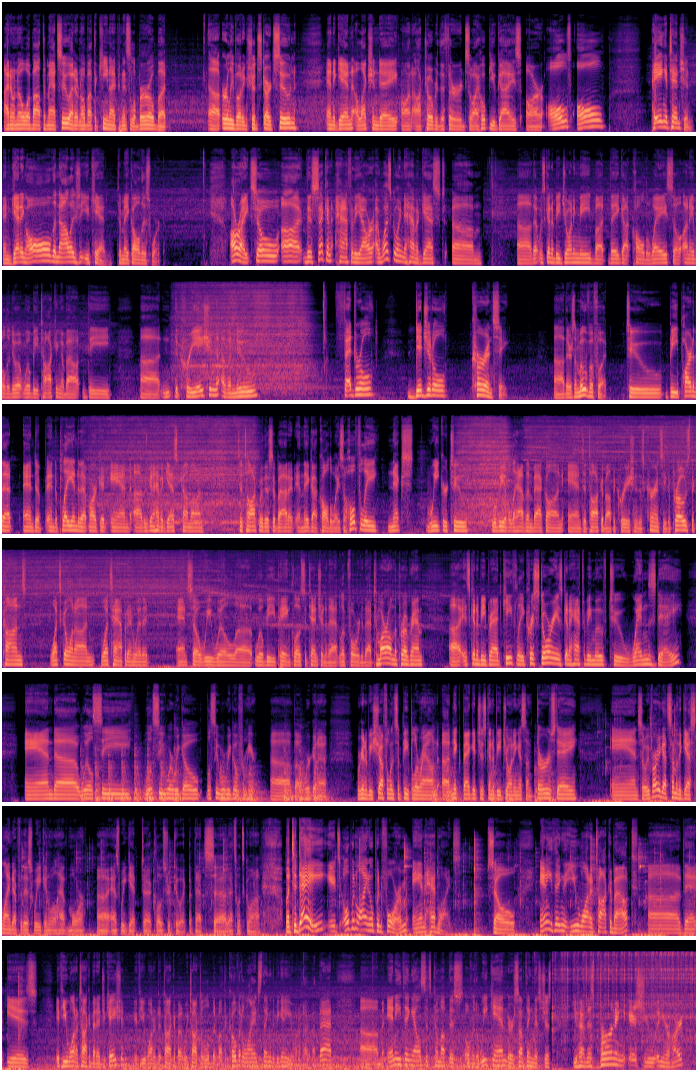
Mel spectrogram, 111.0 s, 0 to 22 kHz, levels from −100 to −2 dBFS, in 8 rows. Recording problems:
machinery noise; noticeable; throughout; 10 dB below the speech

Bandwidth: 14.5 kHz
